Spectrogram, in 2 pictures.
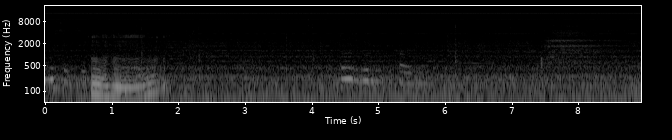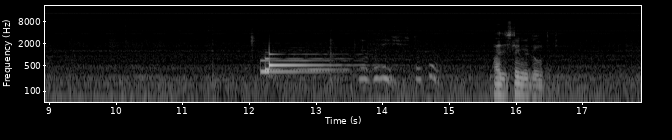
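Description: A fire crackles softly in a fireplace.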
